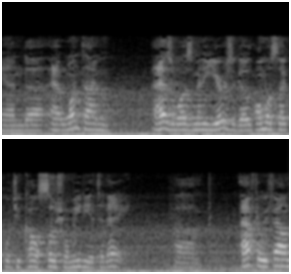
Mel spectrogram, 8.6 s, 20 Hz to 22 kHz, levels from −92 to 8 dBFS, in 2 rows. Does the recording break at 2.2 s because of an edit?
no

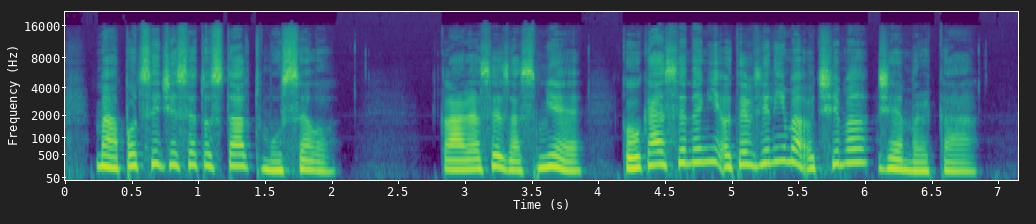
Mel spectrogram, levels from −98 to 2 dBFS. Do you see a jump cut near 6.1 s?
yes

